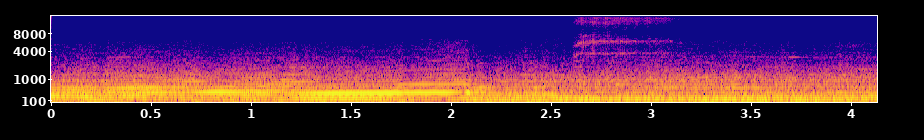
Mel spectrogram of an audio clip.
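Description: Porsche 911 GT3 of the 991.1 generation revving its engine, a loud, close rising wail with strong harmonics that climbs for about two seconds, then drops to a rougher lower roar as a brief metallic edge appears.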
